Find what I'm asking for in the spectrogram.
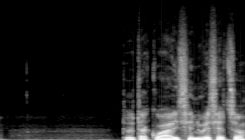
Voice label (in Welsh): "gwaeth", Welsh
